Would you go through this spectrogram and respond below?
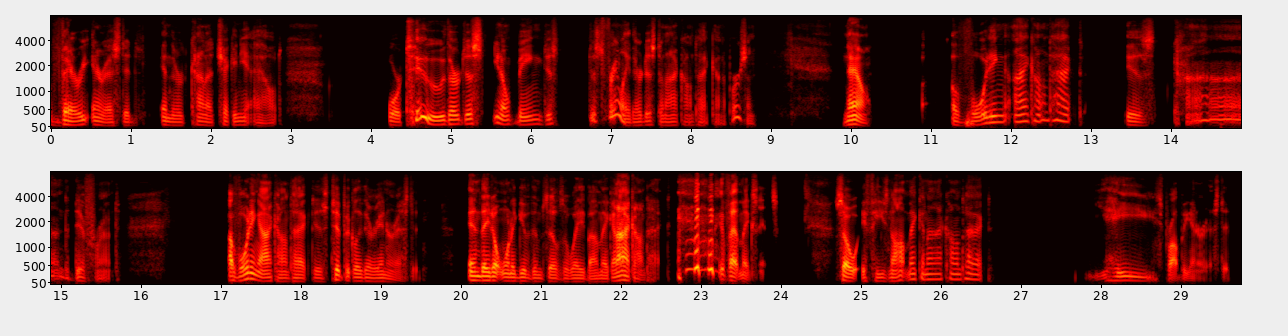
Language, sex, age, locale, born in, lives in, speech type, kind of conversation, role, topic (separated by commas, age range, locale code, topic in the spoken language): English, male, 55-59, en-US, United States, United States, conversation, advice, advisor, How can i confidently ask someone out on a date for the first time?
